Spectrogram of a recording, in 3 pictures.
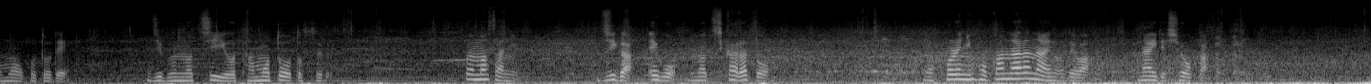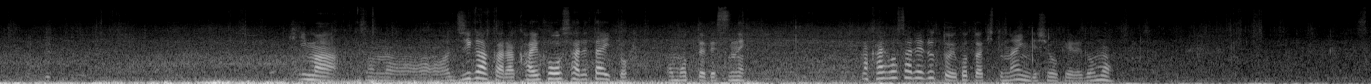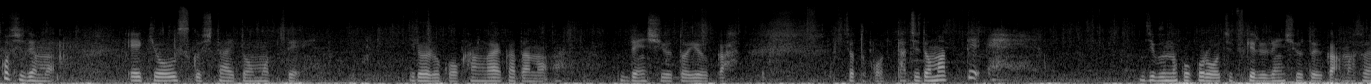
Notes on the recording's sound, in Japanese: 帰り道に収録しました。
